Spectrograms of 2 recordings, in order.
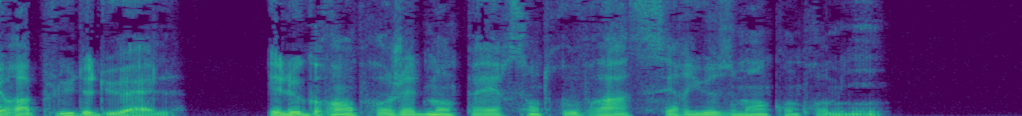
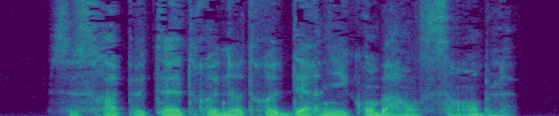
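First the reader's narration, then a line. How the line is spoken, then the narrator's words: Said quietly. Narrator (French): dit-il tout bas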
